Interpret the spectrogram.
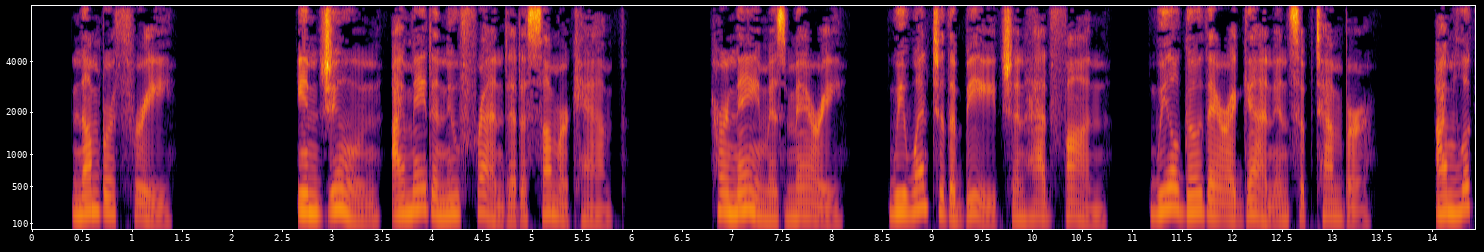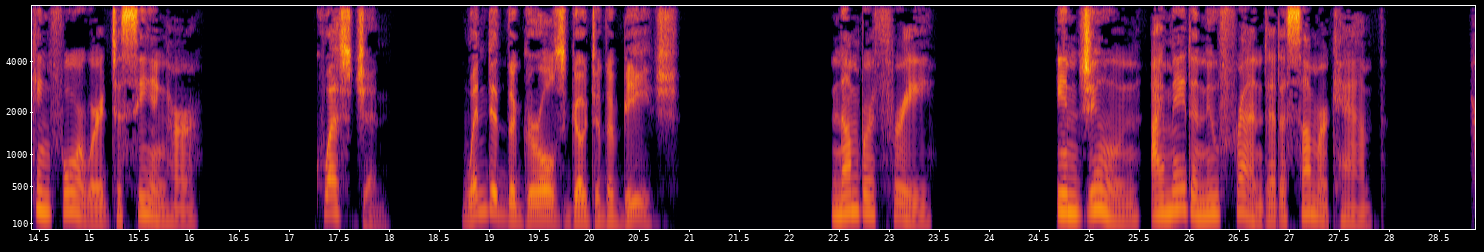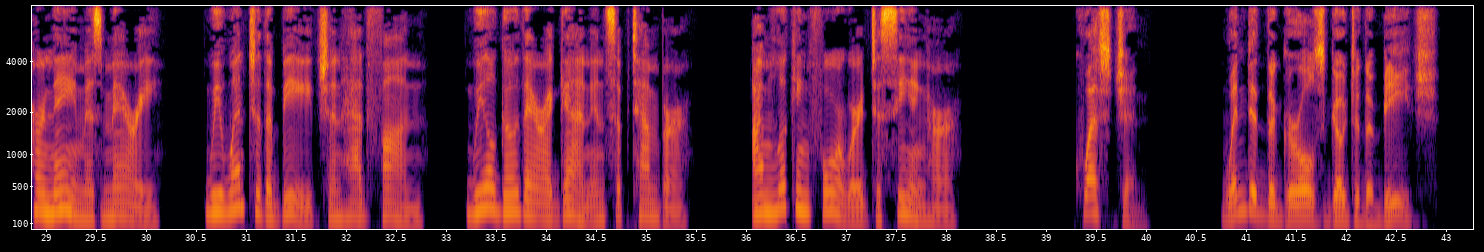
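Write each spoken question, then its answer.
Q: When did the girls go to the beach?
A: In June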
